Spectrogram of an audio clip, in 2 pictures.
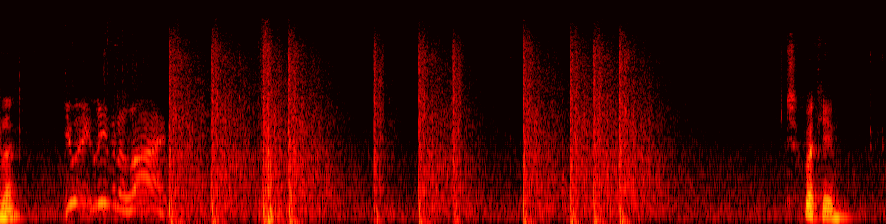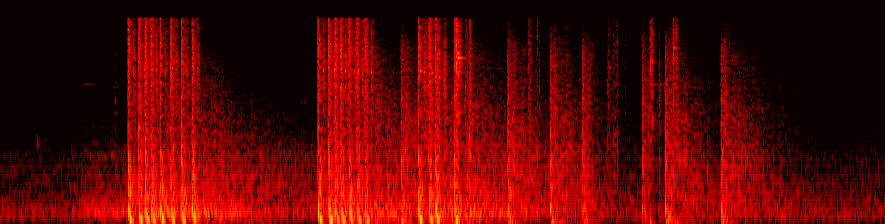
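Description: Rapid gunshots fire in bursts and echo.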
